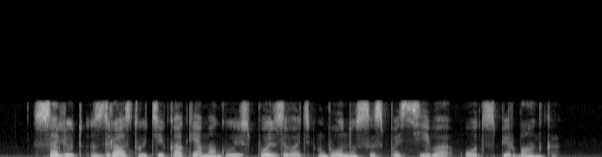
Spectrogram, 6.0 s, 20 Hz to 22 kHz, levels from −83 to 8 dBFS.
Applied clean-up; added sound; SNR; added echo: none; none; none; none.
